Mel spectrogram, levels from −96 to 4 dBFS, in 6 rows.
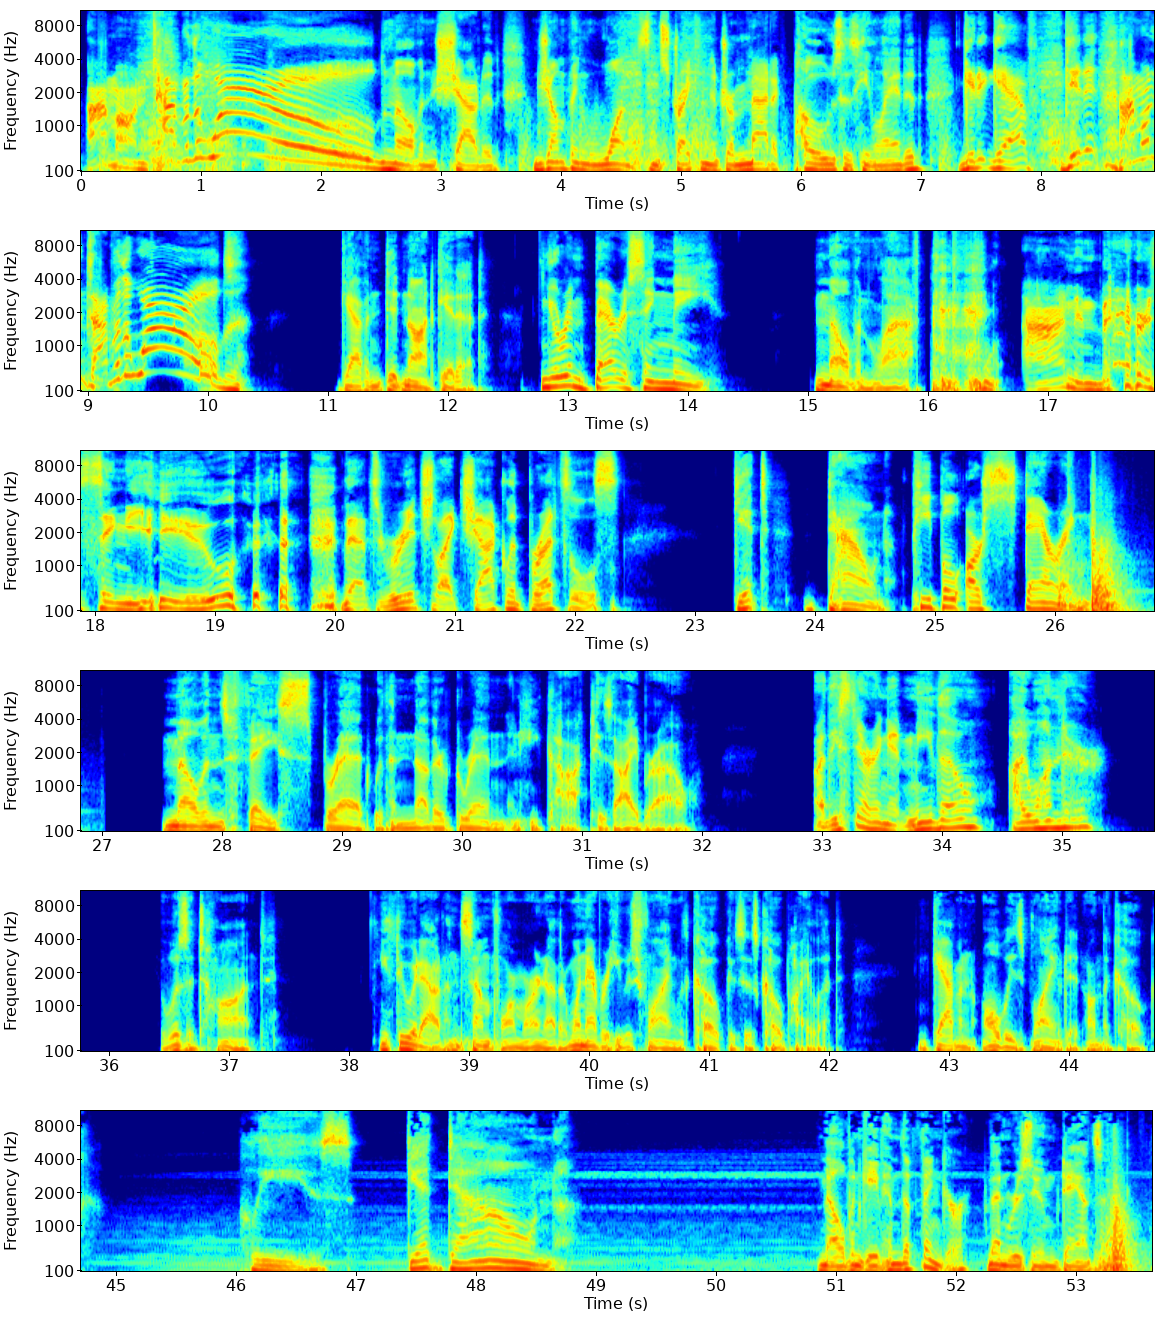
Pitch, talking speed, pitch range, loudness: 125 Hz, 125 wpm, 105-145 Hz, -17 LUFS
